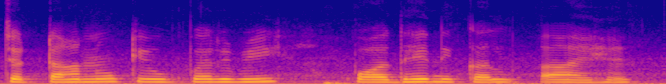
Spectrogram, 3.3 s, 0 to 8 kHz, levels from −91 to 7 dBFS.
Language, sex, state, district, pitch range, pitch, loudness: Hindi, female, Jharkhand, Deoghar, 230-260 Hz, 250 Hz, -17 LUFS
